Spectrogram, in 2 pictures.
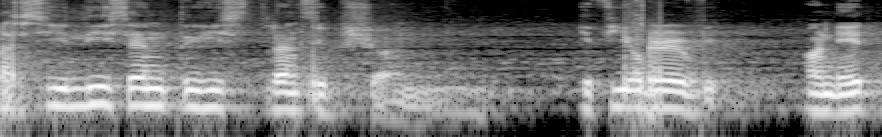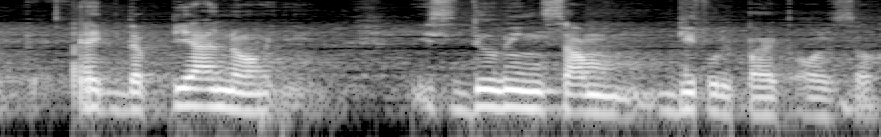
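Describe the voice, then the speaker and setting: A man speaks at a fairly slow pace with fairly even intonation, stopping often for long pauses over noticeable background noise. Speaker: violinist. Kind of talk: interview.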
